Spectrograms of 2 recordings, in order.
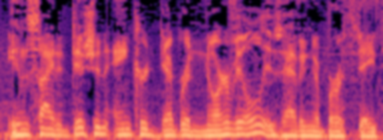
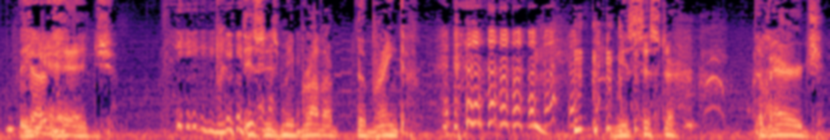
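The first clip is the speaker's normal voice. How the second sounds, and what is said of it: Put-on Irish accent. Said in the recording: “I'm speaking in an Irish accent”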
